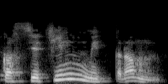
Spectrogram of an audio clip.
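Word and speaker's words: কস্যচিন্মিত্রম্: মকার উচ্চারণ করলাম কিন্তু যদি একসাথে বলতে চাই তাহলে এখানে কি উচ্চারণ হবে যেহেতু ন পরে আছে ন টা হচ্ছে ত বর্গের মধ্যে পড়ে ত বর্গের পঞ্চম বর্ণ উচ্চারণ হবে তাহলে মানে নই উচ্চারণ হবে আবার তাহলে কস্যচিন মিত্রান নকার উচ্চারণ হবে এখানে মিত্রান যদি একসাথে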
